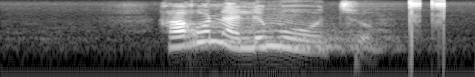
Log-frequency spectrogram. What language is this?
Northern Sotho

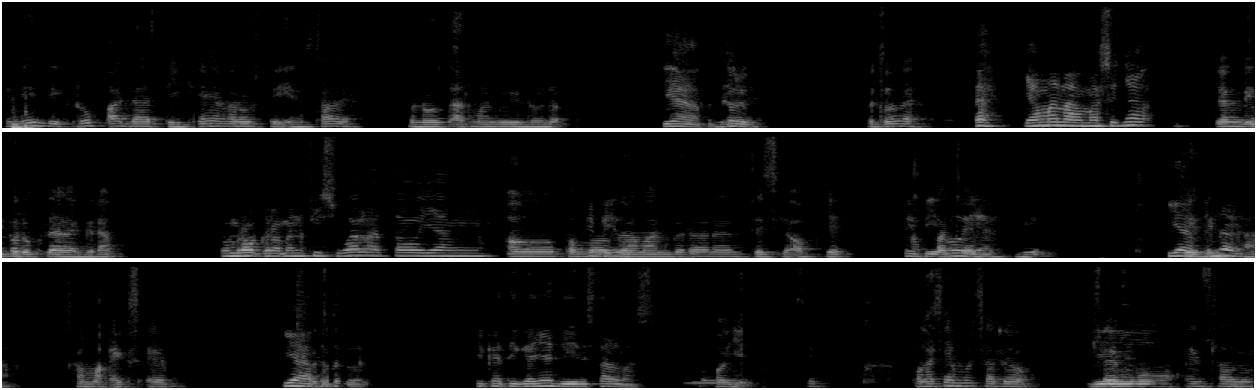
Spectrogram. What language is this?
Indonesian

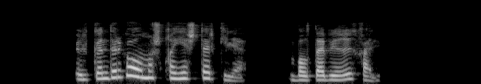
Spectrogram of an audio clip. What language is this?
Bashkir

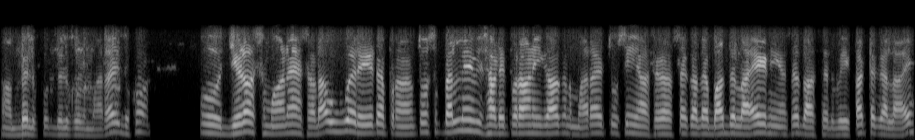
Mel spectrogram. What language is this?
Dogri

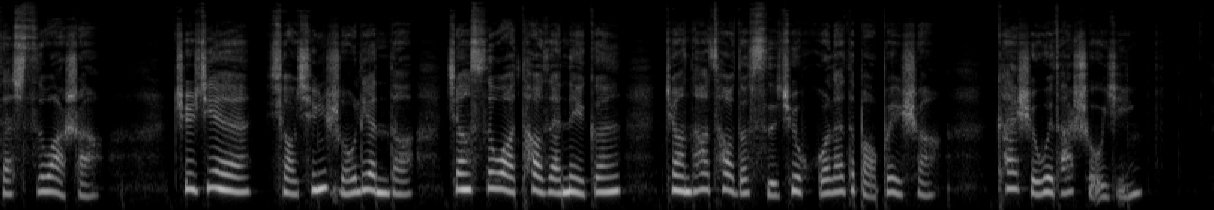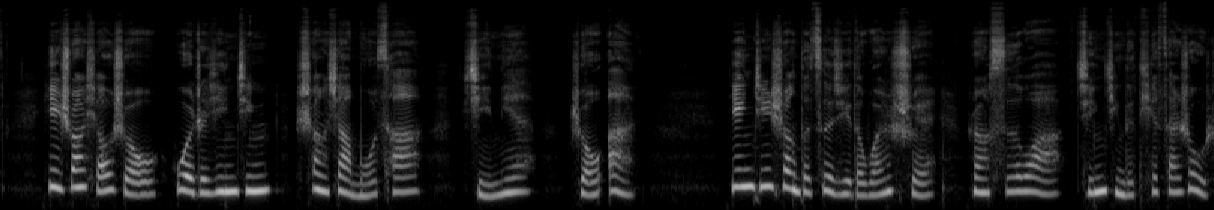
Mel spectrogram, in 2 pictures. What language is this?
Chinese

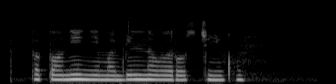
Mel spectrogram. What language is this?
Russian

